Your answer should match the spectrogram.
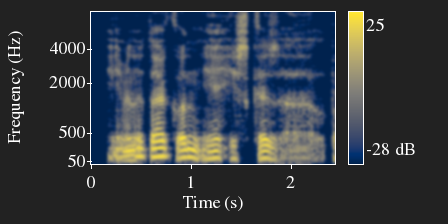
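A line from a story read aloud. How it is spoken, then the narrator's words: Muttered. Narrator (Russian): пробормотал Ваймс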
